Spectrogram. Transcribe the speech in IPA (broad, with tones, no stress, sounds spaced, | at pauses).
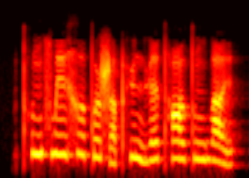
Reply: t̪ʰ ʊ˥ ŋ s w e˥ ɪ̯ x ɤ˥˧ t̪ ɤ˥˩ ʂ ä˩ pʰ y˥˩ n ɥ ɛ˥ t̪ʰ ɑ˥ ʊ̯ t̪ ʊ˥ ŋ w a˥˩ ɪ̯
